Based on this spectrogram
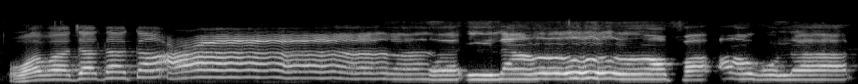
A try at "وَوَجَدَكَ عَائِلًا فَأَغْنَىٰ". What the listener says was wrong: نہیں، غین میں قلقلہ نہیں ہے.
